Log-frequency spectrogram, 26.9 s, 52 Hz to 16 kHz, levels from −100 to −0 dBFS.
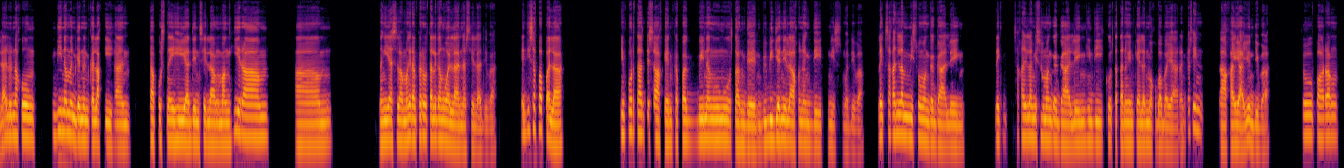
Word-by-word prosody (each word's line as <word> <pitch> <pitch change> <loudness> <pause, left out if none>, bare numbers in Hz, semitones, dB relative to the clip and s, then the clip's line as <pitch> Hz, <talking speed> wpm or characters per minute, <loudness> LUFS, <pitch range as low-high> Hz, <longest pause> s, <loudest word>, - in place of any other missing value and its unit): lalo 155 - 0
na 155 -1 0
kung 150 -1 +6 0.4
hindi 160 +3 -3
naman 170 -3 +4
ganun 140 -2 +4
kalakihan. 120 -2 0 0.5
Tapos - - -1
nahihiya 135 -1 +4
din 130 -1 +2
silang 125 -1 0
manghiram, 150 +3 +2 0.6
um, 120 0 -1 1.2
nahihiya 135 +1 +3
silang 135 -1 +1
manghiram, 145 +1 +3
pero 155 +1 +2
talagang 145 -1 +2
wala 120 -3 +3
na 115 - -2
sila, 110 -2 -5
di 100 - -11
ba? 100 0 -10 0.5
And - - -3
isa 195 +2 -3
pa 200 - +5
pala 120 -6 +2 1.1
importante 165 0 -1
sa'kin 135 -3 0
kapag 135 +1 -1 0.2
may 140 +1 +2
nangungutang 140 -3 +2
din, 115 +1 +1
bibigyan 135 +2 +4
nila 130 -3 +2
ako 130 - -9
ng 120 -1 -3
date 115 -1 -4
mismo, 115 -1 -11
di 105 -1 -11
ba? 110 - -10 0.3
Like 155 - +3
sa 165 +2 -7
kanila 160 0 +2
mismo 150 -1 +1
manggagaling. 115 -3 -2 0.6
Like 140 +1 -3 0.2
sa 155 - -17
kanila 150 0 +1
mismo 145 0 -2
manggagaling, 125 -1 -1
hindi 130 -1 -2
ko 140 +2 -5
tatanungin 125 -1 -2
kailan 120 0 -1
mo 120 - 0
ako 115 - -7
babayaran 110 -1 -4
kasi 190 -3 -3 0.3
nakakahiya 115 +1 0
yun, 120 -5 0
di 110 - -3
ba? 105 -1 -7 0.7
So, 160 0 0
parang 150 +1 0
130 Hz, 145 wpm, -24 LUFS, 120-150 Hz, 1.2 s, kung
